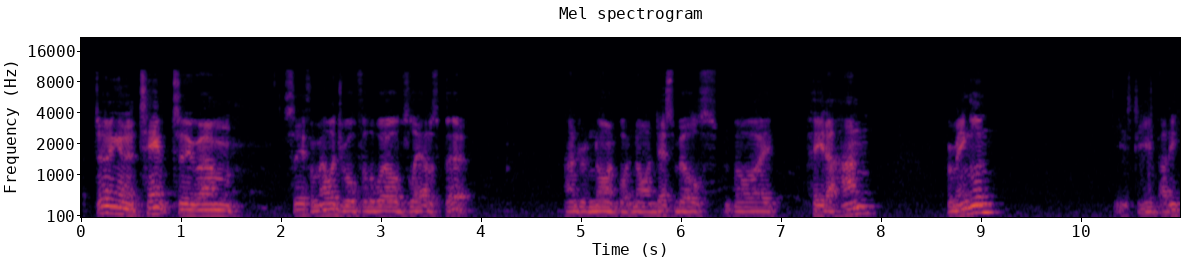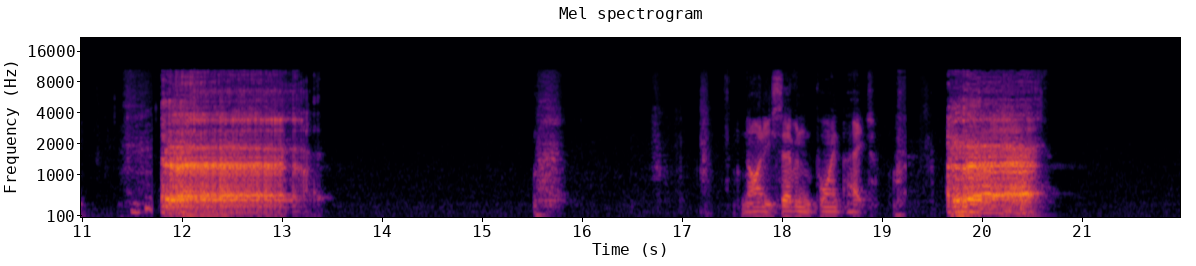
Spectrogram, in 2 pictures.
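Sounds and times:
man burping extremely loudly in the Northern Territory: 11.7s - 13.5s, 19.6s - 20.7s.

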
